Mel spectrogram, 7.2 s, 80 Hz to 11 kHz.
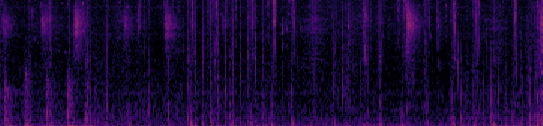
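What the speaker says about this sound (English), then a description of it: "Heard someone behind me jumping around." Rapid footsteps from someone jumping around in the Black Ops 4 video game, a busy run of quick thuds and scuffs at moderate level without a break, with faint background game noise.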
